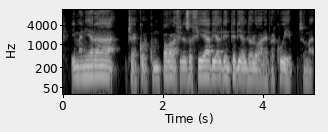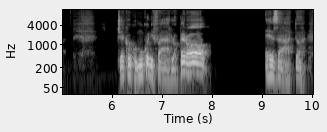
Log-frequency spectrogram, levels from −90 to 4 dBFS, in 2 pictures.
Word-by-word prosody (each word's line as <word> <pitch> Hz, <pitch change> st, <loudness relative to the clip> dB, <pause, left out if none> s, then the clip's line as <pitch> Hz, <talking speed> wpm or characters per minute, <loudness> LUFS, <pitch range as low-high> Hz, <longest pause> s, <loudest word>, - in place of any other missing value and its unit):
in 105 Hz, -, -4 dB
maniera 115 Hz, +1 st, -1 dB, 0.2 s
cioè -, -, -7 dB
col -, -, -8 dB
con -, -, -8 dB
un 95 Hz, -, -5 dB
po' 110 Hz, +1 st, -1 dB
la 105 Hz, -, -1 dB
filosofia 105 Hz, +2 st, 0 dB
via 105 Hz, -1 st, +1 dB
il 105 Hz, -, 0 dB
dente 105 Hz, +2 st, -2 dB
via 105 Hz, 0 st, 0 dB
il 100 Hz, -, 0 dB
dolore, 95 Hz, -3 st, -5 dB
per 90 Hz, -, -15 dB
cui 85 Hz, -5 st, -2 dB
insomma 85 Hz, -1 st, -13 dB, 1.1 s
cerco 110 Hz, +4 st, 0 dB
comunque 120 Hz, +4 st, +2 dB
di 115 Hz, -, +2 dB
farlo, 95 Hz, -3 st, -5 dB
però 145 Hz, -1 st, +6 dB, 1.1 s
Esatto. -, -, +1 dB
105 Hz, 145 wpm, -28 LUFS, 95-115 Hz, 1.1 s, però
